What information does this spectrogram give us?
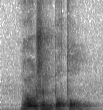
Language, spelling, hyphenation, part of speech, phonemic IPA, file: Dutch, rozenbottel, ro‧zen‧bot‧tel, noun, /ˈroː.zə(n)ˌbɔ.təl/, Nl-rozenbottel.ogg
- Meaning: rosehip, hip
